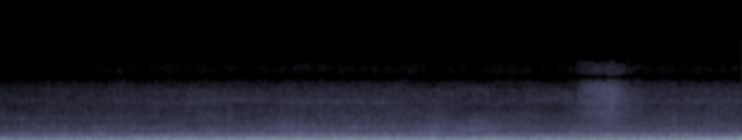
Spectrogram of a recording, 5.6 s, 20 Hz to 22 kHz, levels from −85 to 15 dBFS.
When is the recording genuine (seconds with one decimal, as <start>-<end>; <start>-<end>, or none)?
0.0-1.0; 2.1-3.1; 4.6-5.6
